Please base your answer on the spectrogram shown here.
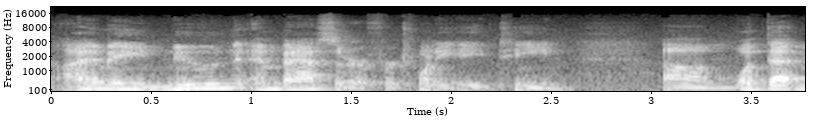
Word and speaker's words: Nuun: So what I want to talk about at this point is noon. Yeah, noon. It's lunchtime. I'll see you guys later. All right, I'm just kidding. Noon is that's how it's pronounced.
